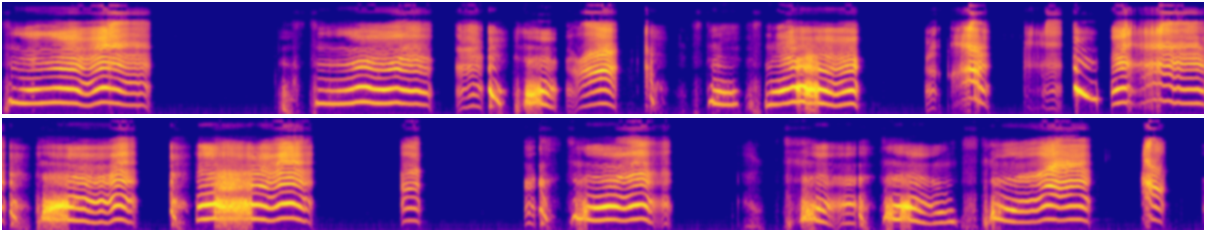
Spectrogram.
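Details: Repeated high-pitched infant cries in bursts with brief pauses for breath, from a sound-effect recording.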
